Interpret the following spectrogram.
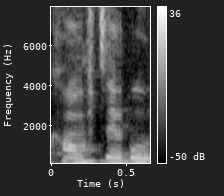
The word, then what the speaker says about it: comfortable: Comfortable has only 3 syllables. You have to be careful.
